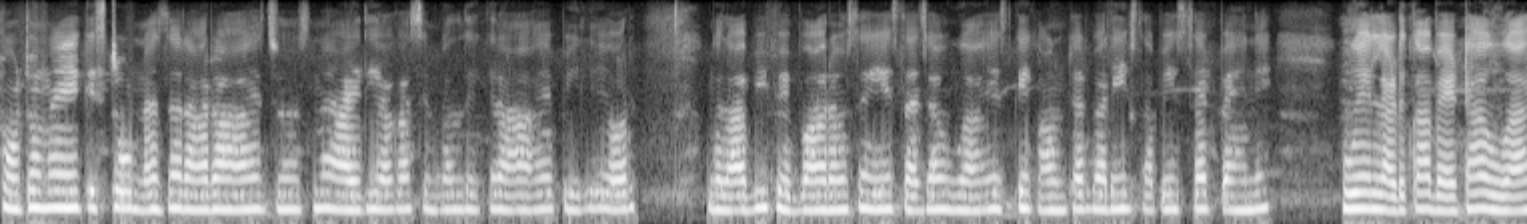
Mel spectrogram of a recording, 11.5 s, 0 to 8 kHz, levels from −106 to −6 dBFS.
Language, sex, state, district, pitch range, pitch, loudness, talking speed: Chhattisgarhi, female, Chhattisgarh, Jashpur, 200-215 Hz, 205 Hz, -15 LUFS, 190 wpm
